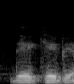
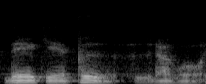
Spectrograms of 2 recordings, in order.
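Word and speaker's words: 네게브: 볼 때는 잘못된 표기에요 내 갭이 아니고 내 귀에프라고 읽는게 정확한 발음입니다 곧 4개의 지역에 있는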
